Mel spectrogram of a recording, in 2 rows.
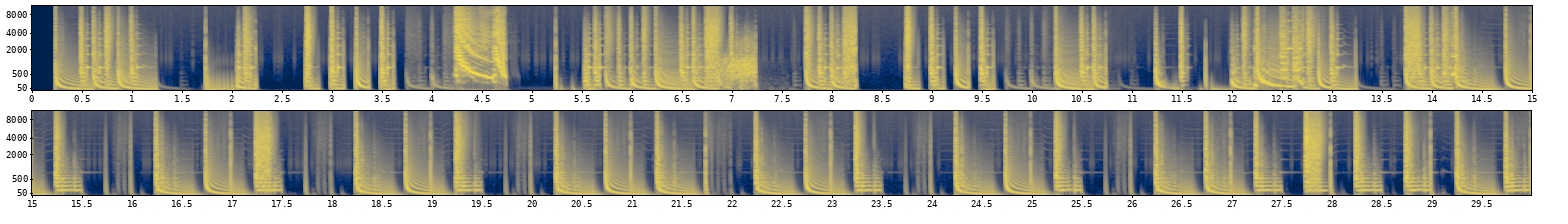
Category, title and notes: Instrument samples > Synths / Electronic
Wizard Peter Morphagene Reel 2
Wizard Peter presents Morphagene Reel 2 for the Make Noise Morphagene Eurorack module
eurorack, morphagene, synth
